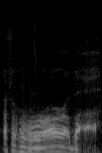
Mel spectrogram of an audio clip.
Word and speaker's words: Rohrabaugh: Yeah, so I always try to tell people it's the sound that a lion makes as it eats a sheep, or roar and a baa. Rohrabaugh.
